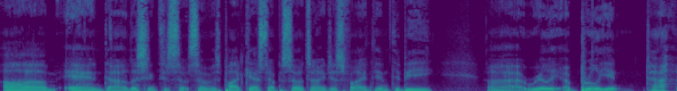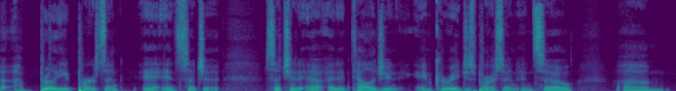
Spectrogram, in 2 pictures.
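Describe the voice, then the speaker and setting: A man co-hosting a casual podcast chat, talking in halting bursts with many restarts and fillers. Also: fairly low pitch, little pitch movement, creaky, a little mellow, breathy edge, no room sound. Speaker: podcast co-host.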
